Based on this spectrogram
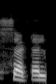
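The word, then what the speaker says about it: subtle: जैसे डाउट डेप्ट और जैसे सल वैसे इसे इसमें बी भी साइलेंट होता है तो इसे सटल पढ़ते हैं।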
